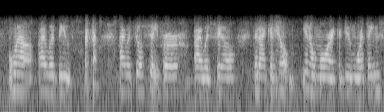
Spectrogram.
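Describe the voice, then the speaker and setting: Fairly low female voice amid noticeable background noise. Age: 60s. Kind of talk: radio interview answer. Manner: hesitant, halting.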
